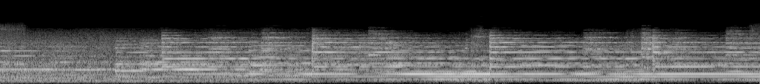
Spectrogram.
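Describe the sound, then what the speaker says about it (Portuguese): Cathedral church bell tolling in a steady, regular rhythm, each loud ringing strike overlapping the hum of the last, close and full with no voices. "O sino tocou desde 4:30 até quase 9 horas, né, aqui na catedral"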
